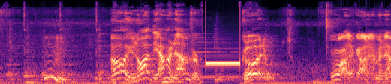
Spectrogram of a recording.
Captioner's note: beep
